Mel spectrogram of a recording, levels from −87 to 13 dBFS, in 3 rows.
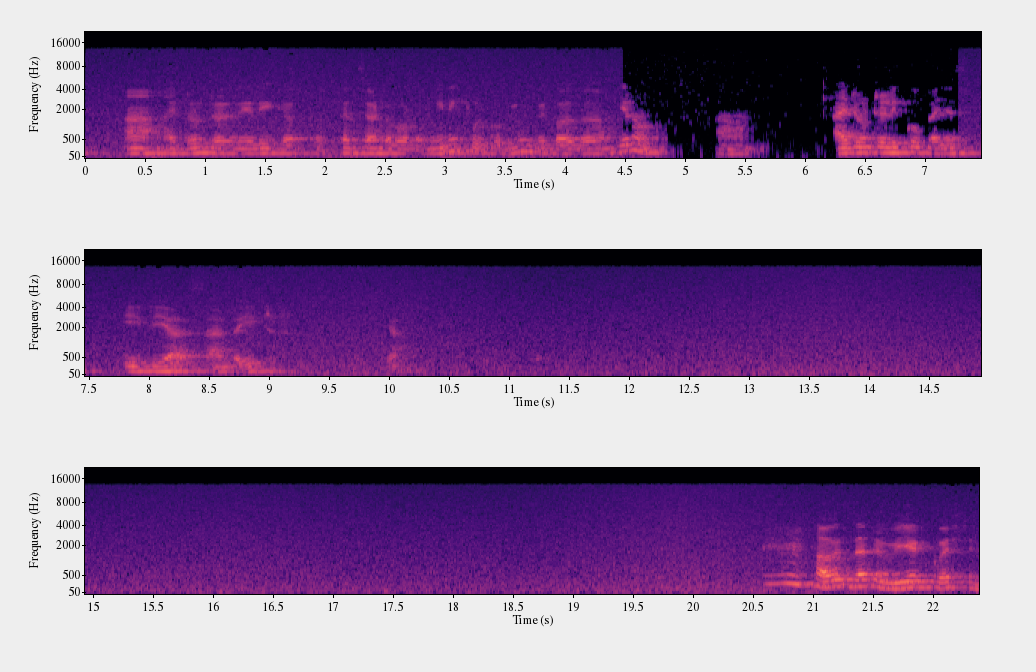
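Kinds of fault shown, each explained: Overdone noise removal: Between 4.48 and 7.27 s, a noise reduction stage clamps down too hard on this speech. Any frequency band that sits close to its noise estimate gets pushed far down or cut out. The room noise, about 15 dB below the speech elsewhere, drops here, with small twinkling specks left behind. Quieter parts of the speech are removed along with it.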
